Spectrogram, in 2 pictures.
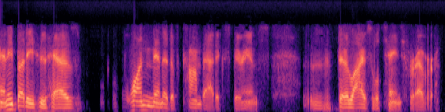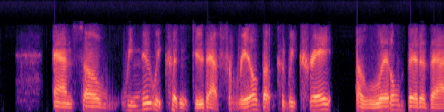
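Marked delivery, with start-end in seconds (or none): none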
